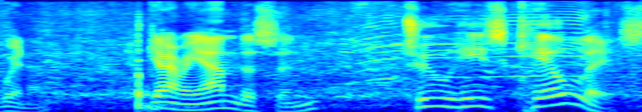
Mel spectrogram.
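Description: The tone is animated and excited. Pitch swings very widely. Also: man. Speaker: darts commentator. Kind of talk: live sports commentary. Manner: animated, fast, excited play-by-play.

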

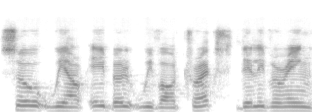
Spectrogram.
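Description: A man with a French accent at a fairly slow pace, over a quiet background. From France. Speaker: wine merchant; panelist. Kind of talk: panel discussion. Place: home room. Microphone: video call.

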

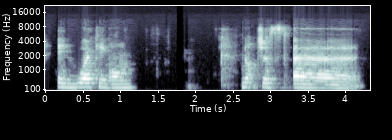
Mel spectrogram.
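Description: A woman's fairly even intonation with audible room echo.

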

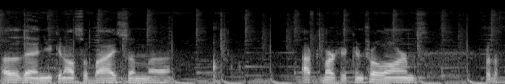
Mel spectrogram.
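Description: Clear music plays behind a man speaking at a moderate pace, the sound dry with no echo. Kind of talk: tutorial. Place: street. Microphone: phone near.

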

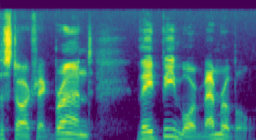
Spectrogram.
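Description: The speaker is a man with an ordinary speaking voice. His pace is fairly quick and his intonation lively. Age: 20s. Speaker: video game commentary YouTuber. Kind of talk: scripted narration.

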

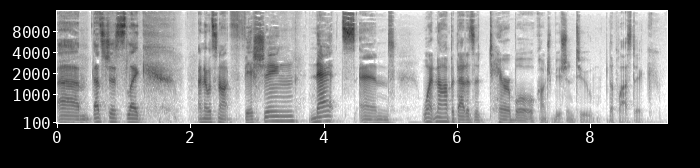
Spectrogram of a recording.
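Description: A man's medium-pitched voice, fairly slow in pace, with lively intonation. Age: 30s. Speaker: tarot reader and podcast host. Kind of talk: casual monologue. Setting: cafe. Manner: animated.

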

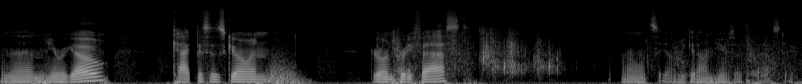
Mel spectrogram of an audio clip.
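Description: Here a man with a medium pitch talks at a moderate pace, with long, frequent pauses. Room echo is audible and background noise is noticeable. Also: ordinary pitch variation. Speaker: gaming video creator. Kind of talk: let's play commentary. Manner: low energy, subdued.

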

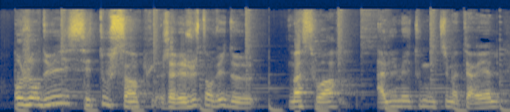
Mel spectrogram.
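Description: Faint music plays behind a man who talks at a fairly quick pace, his pitch fairly high and his intonation lively. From Bordeaux, France. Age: 20s. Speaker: TV series reviewer YouTuber. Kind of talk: casual talk to camera. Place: home room.

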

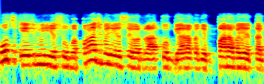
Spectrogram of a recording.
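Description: A male speaker over a quiet backdrop. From India. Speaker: news channel host. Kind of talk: interview. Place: home room. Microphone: webcam.

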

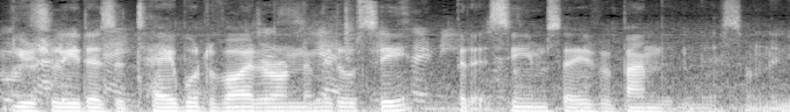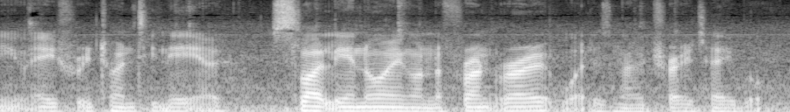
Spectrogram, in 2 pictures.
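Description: A man with a British accent talks at a very fast pace in a medium pitch with fairly even intonation. Audible room echo and noticeable background noise are present. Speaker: travel vlogger. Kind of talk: scripted narration. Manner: monotone.

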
